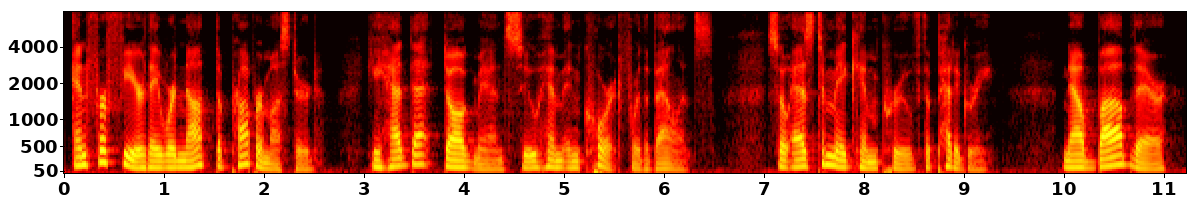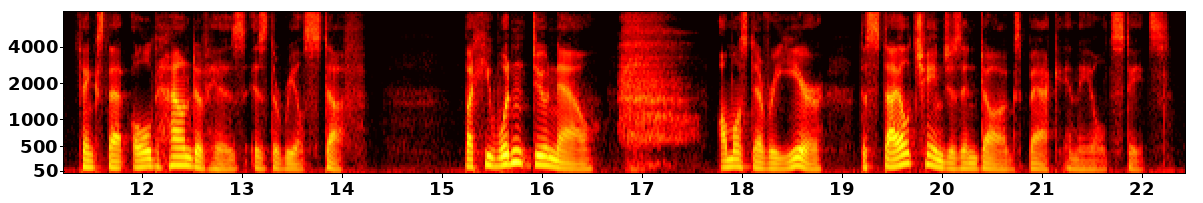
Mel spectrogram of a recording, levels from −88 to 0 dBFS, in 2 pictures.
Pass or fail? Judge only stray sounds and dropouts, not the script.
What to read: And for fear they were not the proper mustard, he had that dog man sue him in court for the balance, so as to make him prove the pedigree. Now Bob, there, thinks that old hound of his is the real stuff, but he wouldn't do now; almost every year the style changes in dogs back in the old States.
fail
